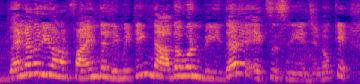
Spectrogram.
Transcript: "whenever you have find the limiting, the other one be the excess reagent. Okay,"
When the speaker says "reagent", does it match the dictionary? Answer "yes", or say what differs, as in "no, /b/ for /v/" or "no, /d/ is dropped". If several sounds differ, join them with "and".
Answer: no, /t/ is dropped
